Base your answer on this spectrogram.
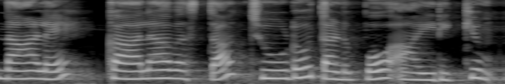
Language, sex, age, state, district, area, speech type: Malayalam, female, 18-30, Kerala, Wayanad, rural, read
